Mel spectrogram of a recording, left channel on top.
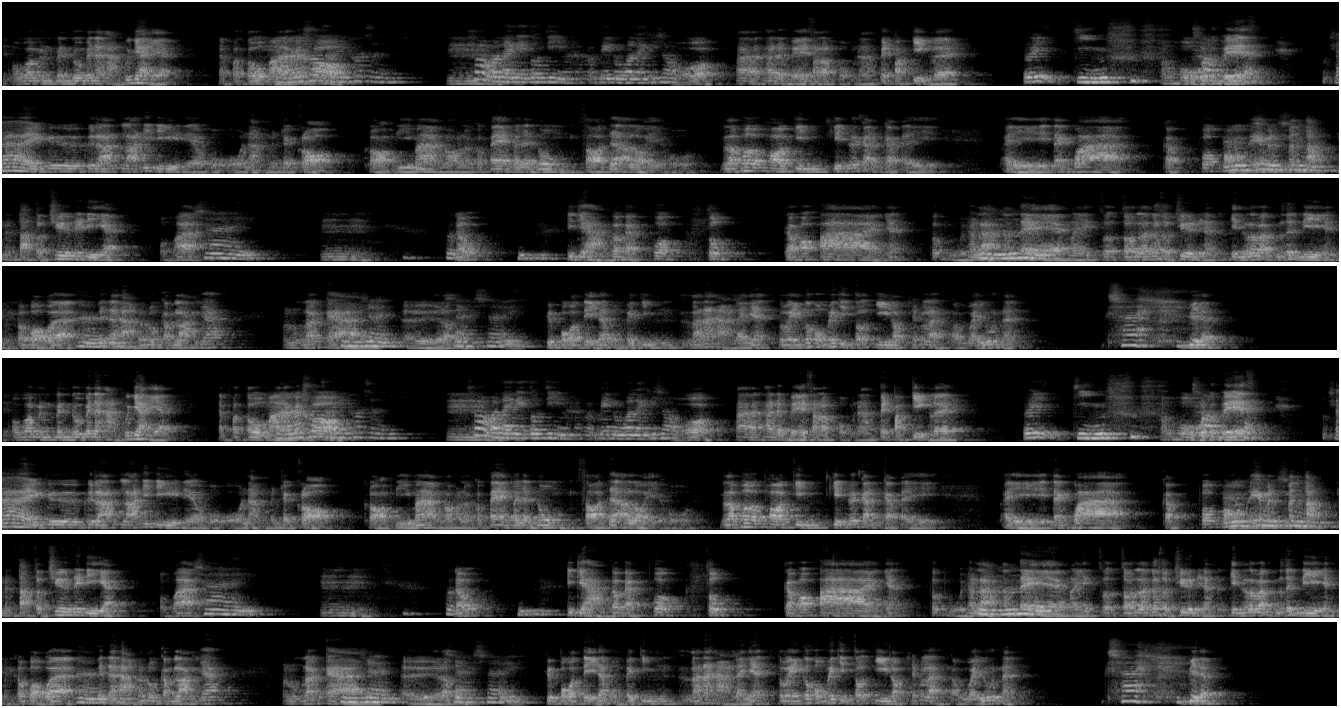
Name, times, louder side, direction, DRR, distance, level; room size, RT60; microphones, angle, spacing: voice 1, 0.0-1.6 2.2-3.4 4.4-4.8 6.7-7.0 7.3-9.6 11.6-12.4 13.3-16.6 17.0-20.2 20.5-23.1 23.3-24.6 25.0-25.1 25.4-27.9 28.3-28.7 29.9-30.4 31.3-31.5 32.4-33.9 34.6-35.8 36.0-40.8 41.2-42.3 42.9-43.8 44.1-44.8 45.6-50.2 51.1-51.2 51.9-52.2, right 2 dB, 50° right, -1 dB, 1.1 m, -28 dB
voice 2, 2.7-4.0 4.6-6.8 10.2-12.6 25.6-26.6 28.6-29.3 30.3-30.4 30.7-30.8 31.2-31.3 31.9-32.2 36.5-37.2 40.8-41.4 43.5-44.1 44.5-45.3 51.2-52.2, right 1 dB, 25° right, -4 dB, 0.6 m, -28 dB
4.9 x 2.1 x 3.8 m, 0.63 s
head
